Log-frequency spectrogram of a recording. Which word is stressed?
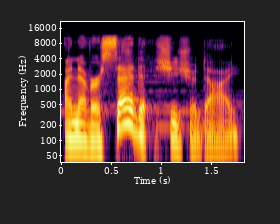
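said. The stress falls on the word said. It was implied but not said aloud.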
